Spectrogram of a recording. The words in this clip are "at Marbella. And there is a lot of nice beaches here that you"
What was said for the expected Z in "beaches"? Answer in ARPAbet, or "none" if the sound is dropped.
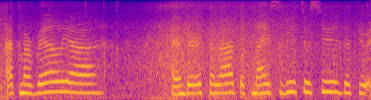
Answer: S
